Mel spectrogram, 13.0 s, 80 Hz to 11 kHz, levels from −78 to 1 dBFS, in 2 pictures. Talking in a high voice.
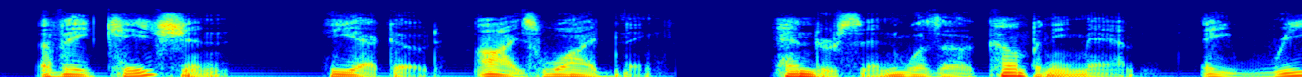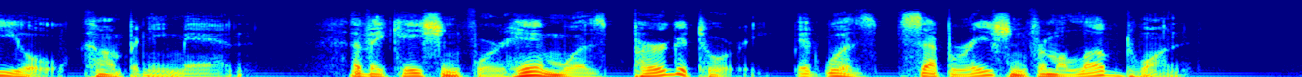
No: very low, 95 Hz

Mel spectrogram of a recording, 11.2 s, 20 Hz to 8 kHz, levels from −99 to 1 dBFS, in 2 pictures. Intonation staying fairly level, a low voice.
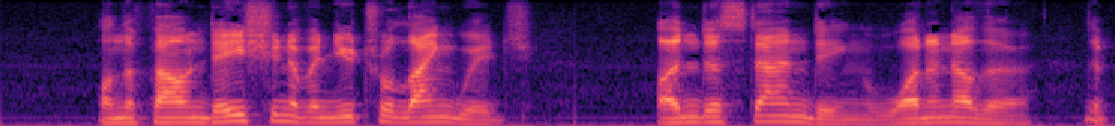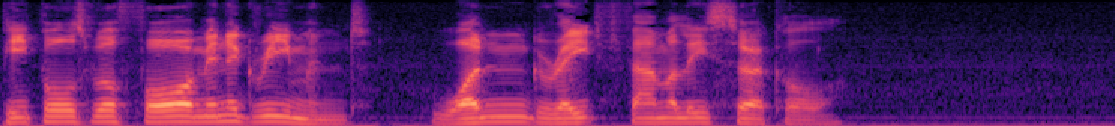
No: average, 3.8 semitones; low, 120 Hz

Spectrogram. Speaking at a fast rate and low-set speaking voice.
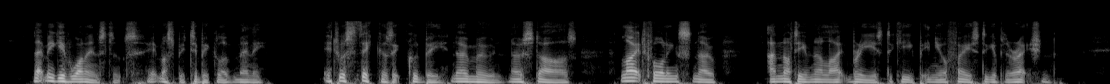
Yes: fast, 210 wpm; low, 110 Hz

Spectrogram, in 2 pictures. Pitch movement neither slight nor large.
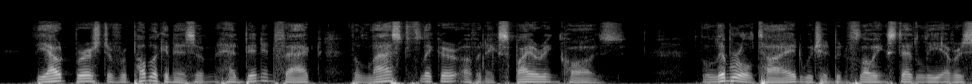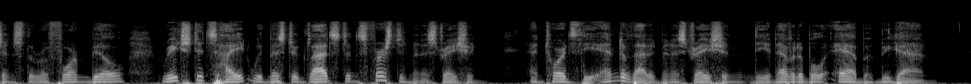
Yes: average, 3.5 semitones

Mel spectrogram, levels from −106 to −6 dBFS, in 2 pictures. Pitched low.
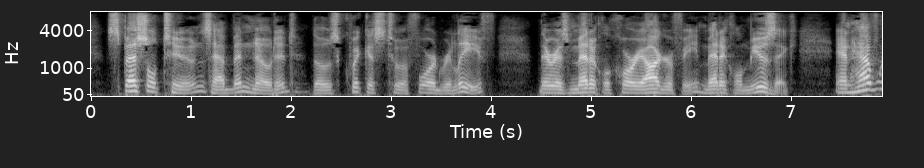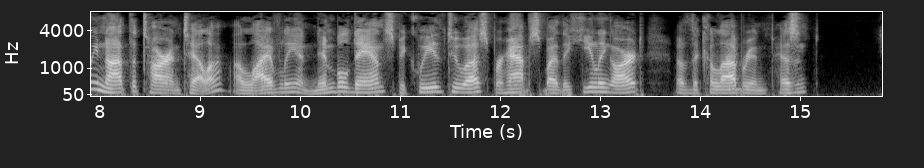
Yes: low, 130 Hz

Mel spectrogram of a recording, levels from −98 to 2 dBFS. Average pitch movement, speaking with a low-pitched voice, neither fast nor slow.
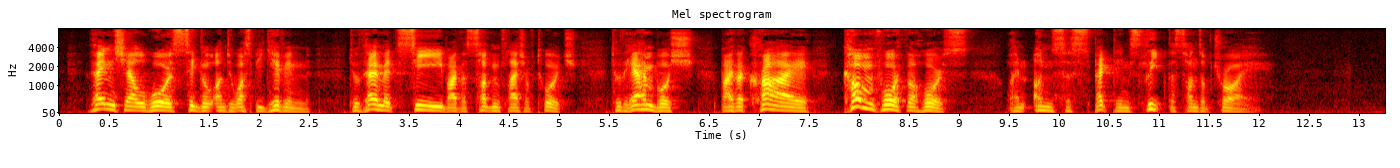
Yes: average, 4.1 semitones; low, 125 Hz; average, 155 wpm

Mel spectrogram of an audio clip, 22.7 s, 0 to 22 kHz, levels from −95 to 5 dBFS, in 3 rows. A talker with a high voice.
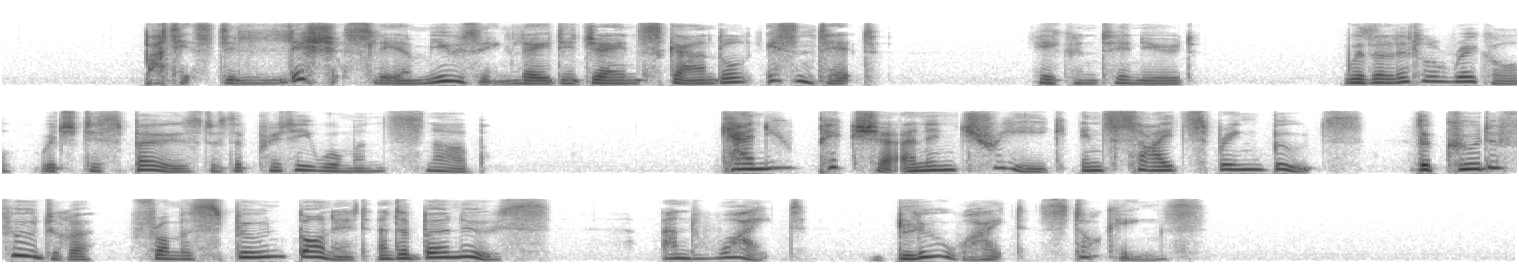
No: medium, 175 Hz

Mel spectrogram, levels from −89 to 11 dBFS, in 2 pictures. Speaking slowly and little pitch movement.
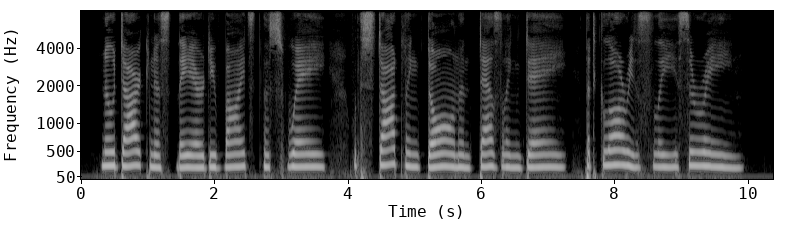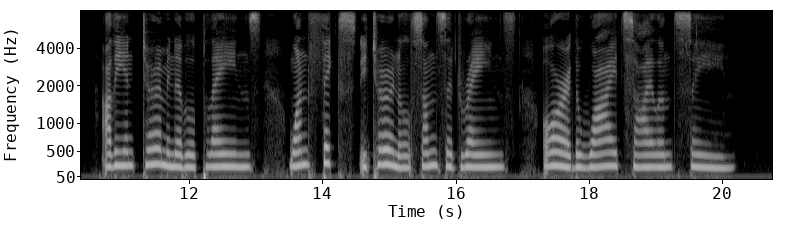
Yes: slow, 85 wpm; narrow, 1.6 semitones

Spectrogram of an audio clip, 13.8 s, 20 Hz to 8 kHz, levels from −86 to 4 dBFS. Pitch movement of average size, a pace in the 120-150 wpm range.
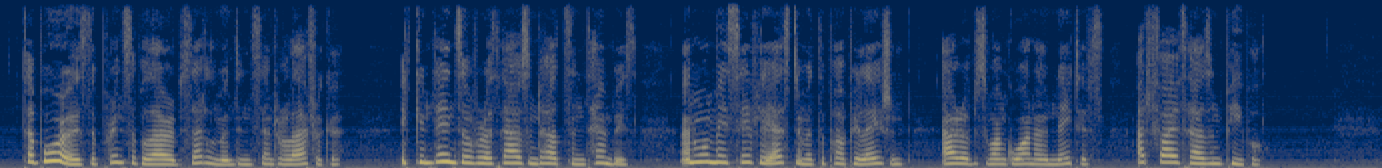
Yes: average, 4.1 semitones; average, 140 wpm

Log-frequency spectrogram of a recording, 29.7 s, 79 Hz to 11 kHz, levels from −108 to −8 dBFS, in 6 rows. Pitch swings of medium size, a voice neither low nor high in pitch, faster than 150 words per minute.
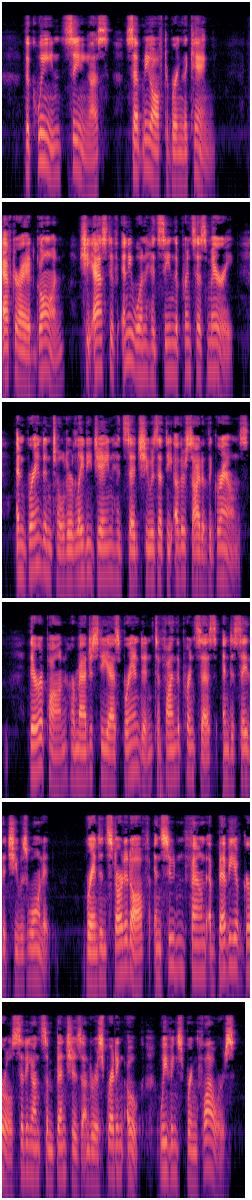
Yes: average, 3.3 semitones; medium, 145 Hz; average, 160 wpm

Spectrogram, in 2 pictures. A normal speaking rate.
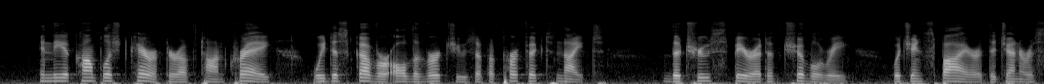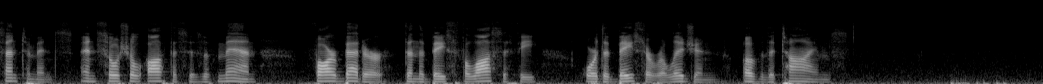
No: slow, 125 wpm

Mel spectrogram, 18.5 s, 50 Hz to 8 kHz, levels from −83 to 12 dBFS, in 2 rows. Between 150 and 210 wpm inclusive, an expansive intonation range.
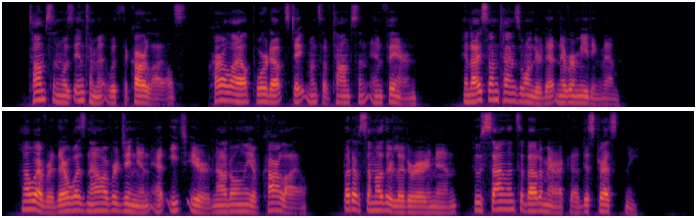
No: average, 155 wpm; average, 4.1 semitones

